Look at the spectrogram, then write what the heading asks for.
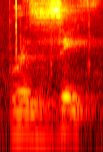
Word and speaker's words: Brzee: Brazie is spelled B R Z E E Brazie.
